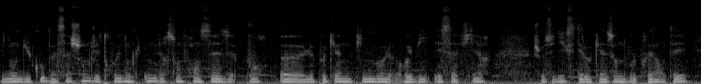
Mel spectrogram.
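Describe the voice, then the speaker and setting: A soft-spoken, somewhat breathy man at a medium pitch, dark and mellow in tone, monotone and flat, at a fairly quick pace. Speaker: gaming YouTuber. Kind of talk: gameplay commentary. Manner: calm.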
